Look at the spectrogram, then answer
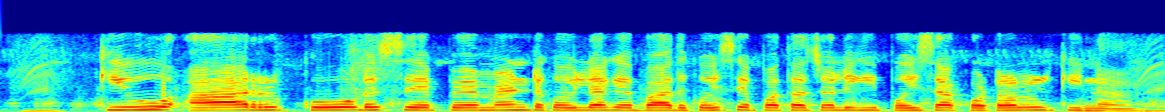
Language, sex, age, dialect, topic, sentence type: Bhojpuri, female, <18, Southern / Standard, banking, question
